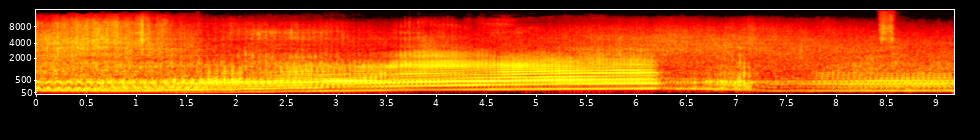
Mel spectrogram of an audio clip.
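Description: Nissan 350Z's V6 engine revving hard as the car spins its tyres on wet pavement and pulls away. The note holds high, then climbs for about four seconds, cuts off abruptly and settles to a lower steady tone.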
